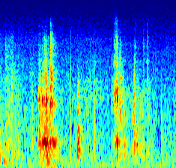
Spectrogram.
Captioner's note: phone lifts out of receiver; rotary phone dials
